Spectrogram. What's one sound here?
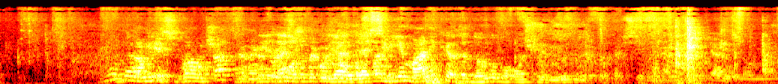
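Men talk with each other nearby.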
